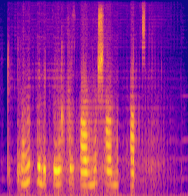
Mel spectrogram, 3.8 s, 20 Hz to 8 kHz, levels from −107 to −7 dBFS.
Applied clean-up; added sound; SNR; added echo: neural separator model SepFormer DNS4.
